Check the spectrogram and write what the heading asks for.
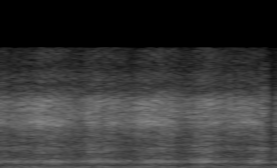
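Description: Pencil scratching steadily across drawing paper as circles are sketched, the level swelling a little with each stroke.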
